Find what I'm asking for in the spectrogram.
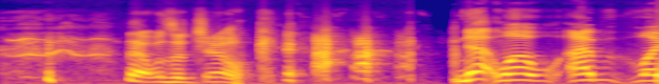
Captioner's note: laughs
